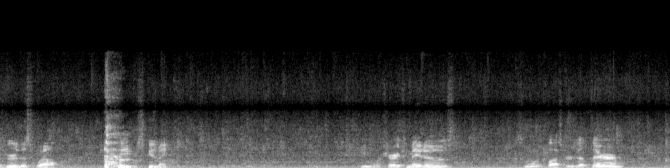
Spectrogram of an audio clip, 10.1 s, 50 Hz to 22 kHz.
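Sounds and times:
low steady hum: 0.0s - 10.0s
trickle of running water: 0.0s - 10.0s.

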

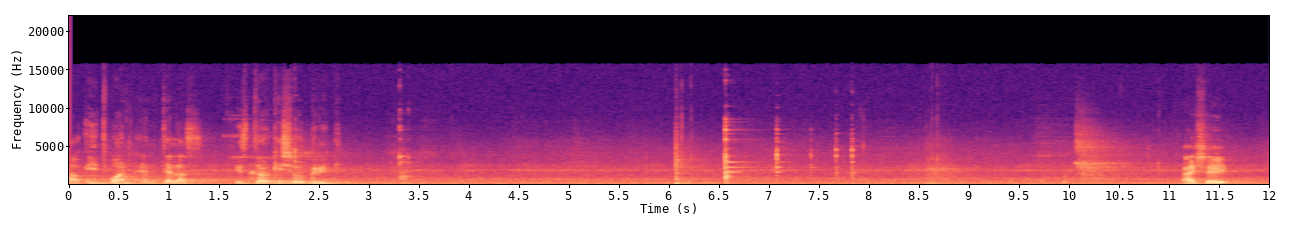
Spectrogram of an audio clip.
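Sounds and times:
room noise: 0.0s - 12.0s
metal fork clinking on a plate: 6.6s - 8.0s.

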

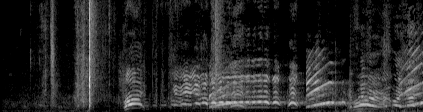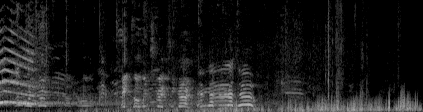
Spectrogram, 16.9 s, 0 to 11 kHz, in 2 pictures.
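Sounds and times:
bat striking baseball: 1.5s - 2.3s
voices shouting: 2.5s - 13.6s.

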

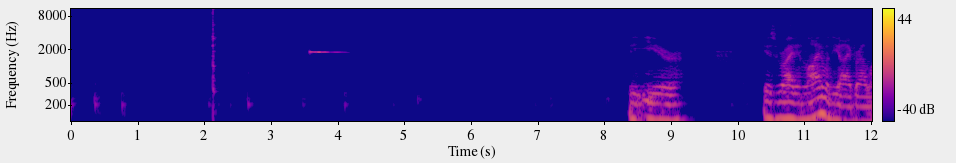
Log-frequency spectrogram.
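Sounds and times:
bell-like ding: 3.6s - 4.4s.

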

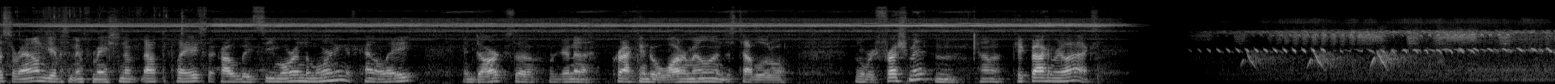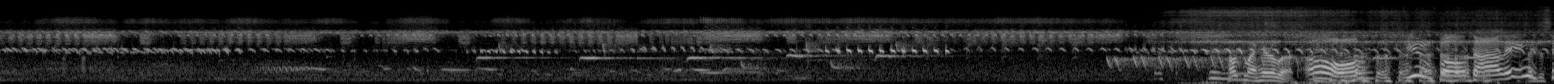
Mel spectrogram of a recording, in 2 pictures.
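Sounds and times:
cicadas buzzing: 0.0s - 31.0s
birds calling: 11.9s - 31.0s
person speaking: 27.4s - 31.0s.

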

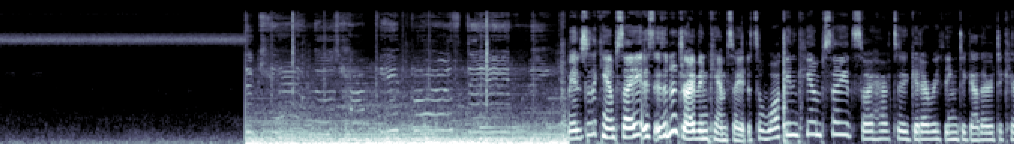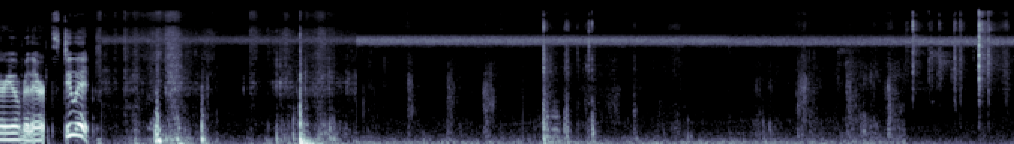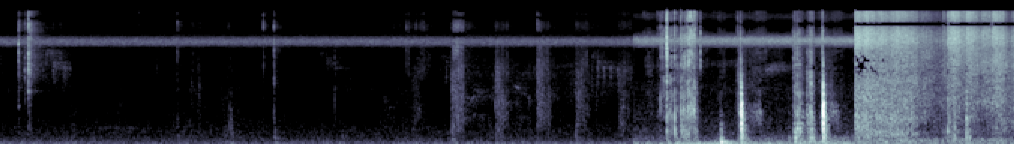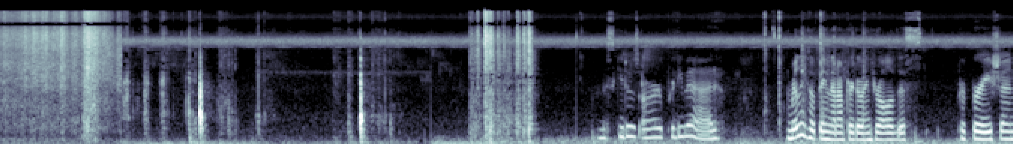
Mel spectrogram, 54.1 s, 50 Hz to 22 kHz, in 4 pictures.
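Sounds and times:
insects droning: 0.0s - 6.7s, 17.4s - 54.0s
rustling from handling: 37.7s - 42.2s.

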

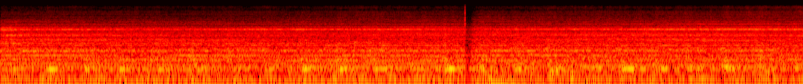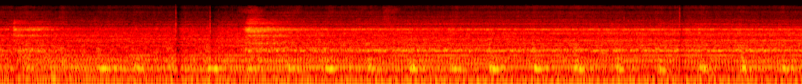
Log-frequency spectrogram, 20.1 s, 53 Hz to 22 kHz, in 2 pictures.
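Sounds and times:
high-pitched steady tone: 0.0s - 20.0s
steam locomotive approaching: 0.0s - 20.0s.

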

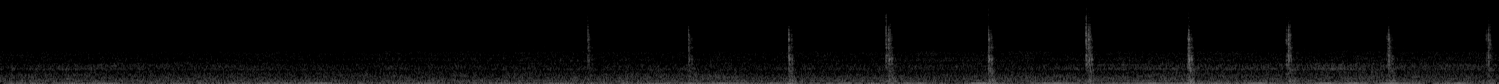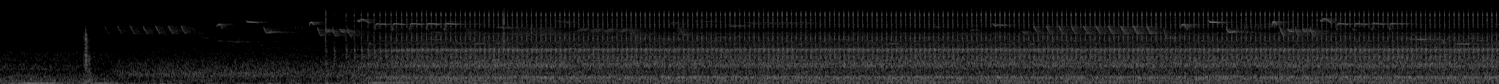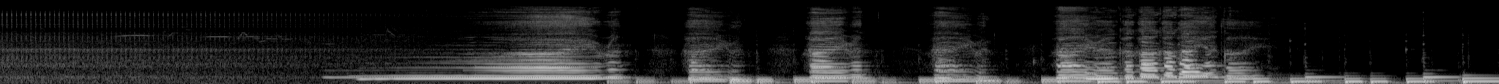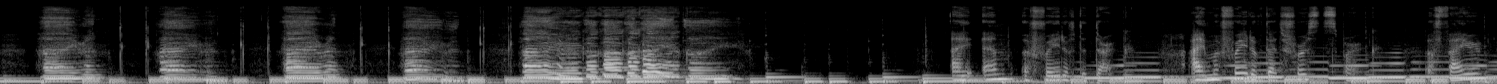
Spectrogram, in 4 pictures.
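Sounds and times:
slow ticking: 6.8s - 8.2s, 8.8s - 9.1s, 9.7s - 10.1s, 10.8s - 11.1s, 11.8s - 12.2s, 12.8s - 13.2s, 13.8s - 14.2s, 14.8s - 15.1s, 15.8s - 16.1s, 18.2s - 55.2s
birds chirping: 16.0s - 22.5s, 24.7s - 30.2s, 31.0s - 33.2s
plucked guitar music: 36.2s - 59.9s.

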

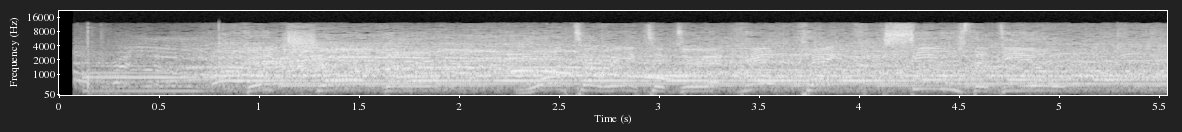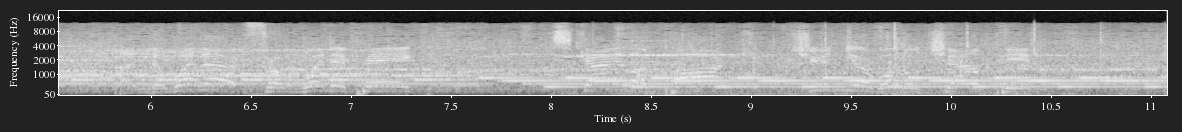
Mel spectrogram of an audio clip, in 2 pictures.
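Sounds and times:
crowd cheering and shouting: 0.1s - 11.0s
music: 0.1s - 11.0s.

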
